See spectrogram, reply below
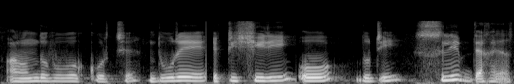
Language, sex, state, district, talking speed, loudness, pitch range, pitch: Bengali, male, West Bengal, Kolkata, 130 wpm, -15 LUFS, 145-170 Hz, 160 Hz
